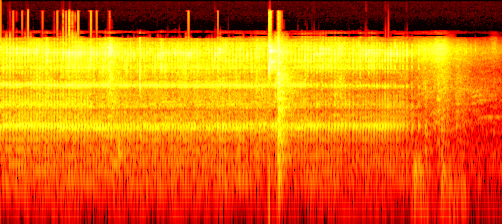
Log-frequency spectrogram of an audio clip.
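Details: One huge, long, loud, rumbling burp that fades out toward the end.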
